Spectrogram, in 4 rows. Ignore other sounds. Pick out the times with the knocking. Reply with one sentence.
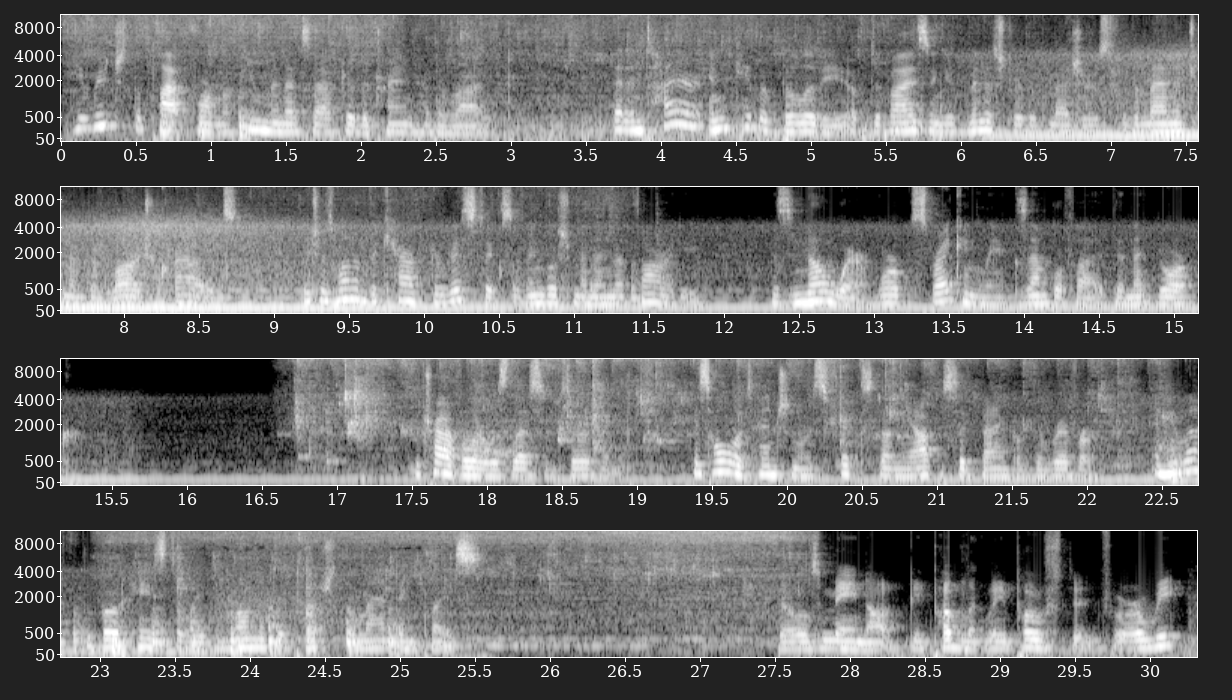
The knocking can be heard from 0.7 to 1.5 s, from 10.7 to 11.6 s and from 22.6 to 25.1 s.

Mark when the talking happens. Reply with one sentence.
The talking can be heard from 0.0 to 15.3 s, from 17.5 to 25.6 s and from 27.5 to 30.2 s.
